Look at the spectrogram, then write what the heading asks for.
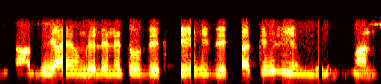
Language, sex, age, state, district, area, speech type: Hindi, male, 30-45, Uttar Pradesh, Mirzapur, rural, conversation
